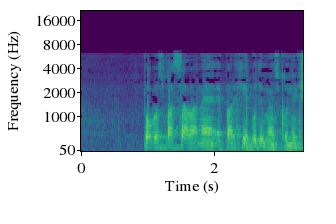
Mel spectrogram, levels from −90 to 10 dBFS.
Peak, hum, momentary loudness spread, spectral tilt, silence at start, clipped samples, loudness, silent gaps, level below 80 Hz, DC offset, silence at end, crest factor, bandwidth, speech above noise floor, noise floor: 0 dBFS; none; 4 LU; -6 dB/octave; 0.95 s; under 0.1%; -18 LUFS; none; -50 dBFS; under 0.1%; 0 s; 18 dB; 6.6 kHz; 32 dB; -49 dBFS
